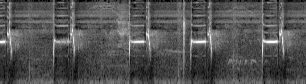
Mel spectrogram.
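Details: Spirited prinia song used as bait for trapping prinias: high level whistles introduced by sharp upslurs and ending in rising flicks, repeated in pairs, plus one brief low trill and a steady soft rumble behind.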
